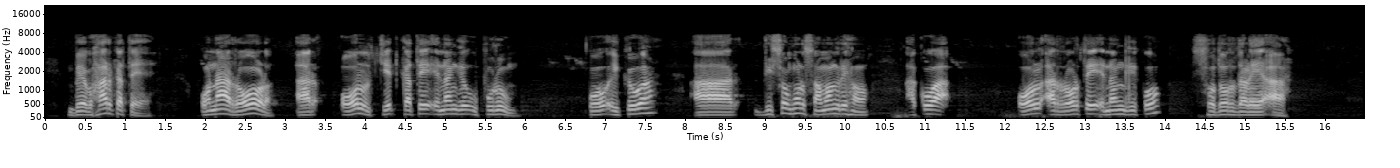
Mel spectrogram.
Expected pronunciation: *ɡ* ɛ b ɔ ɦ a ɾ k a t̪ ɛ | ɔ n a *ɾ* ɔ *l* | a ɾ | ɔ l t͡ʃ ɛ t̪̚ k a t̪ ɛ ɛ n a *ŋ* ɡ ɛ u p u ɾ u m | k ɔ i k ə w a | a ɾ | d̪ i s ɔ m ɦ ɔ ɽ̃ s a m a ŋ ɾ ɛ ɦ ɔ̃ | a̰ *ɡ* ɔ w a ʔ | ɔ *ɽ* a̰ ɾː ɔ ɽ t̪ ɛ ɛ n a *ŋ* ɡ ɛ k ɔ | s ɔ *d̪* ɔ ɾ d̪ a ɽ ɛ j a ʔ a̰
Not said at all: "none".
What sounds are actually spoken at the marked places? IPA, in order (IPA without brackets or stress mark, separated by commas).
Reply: b, ɾ, ɽ, ŋ, k, l, ŋ, d̪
